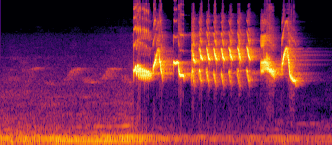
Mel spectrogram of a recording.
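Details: Song of an orange-headed thrush, anis merah, played in northern Bali to stir birds into singing. After a quiet hum, a bright one-and-a-half-second burst of rapid, high, metallic notes with two swooping whistles.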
